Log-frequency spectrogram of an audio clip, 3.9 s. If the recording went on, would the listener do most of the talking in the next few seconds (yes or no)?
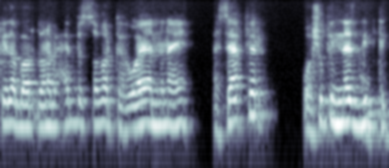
no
